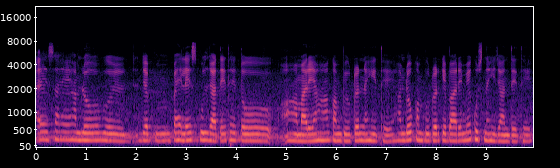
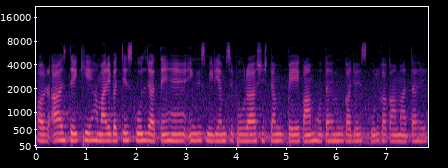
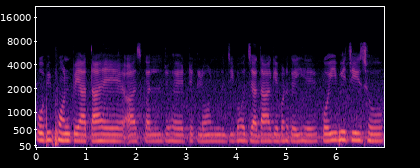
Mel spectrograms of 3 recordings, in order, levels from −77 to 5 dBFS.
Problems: none marked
